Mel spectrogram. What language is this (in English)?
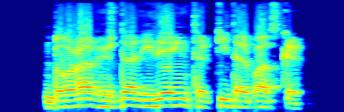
Kurdish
